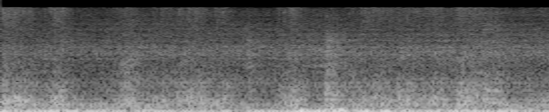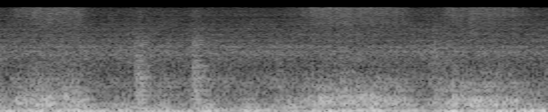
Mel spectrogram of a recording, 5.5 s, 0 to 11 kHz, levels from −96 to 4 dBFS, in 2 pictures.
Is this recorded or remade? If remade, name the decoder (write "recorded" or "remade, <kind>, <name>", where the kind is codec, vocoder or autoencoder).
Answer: recorded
